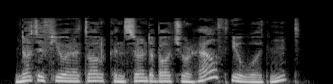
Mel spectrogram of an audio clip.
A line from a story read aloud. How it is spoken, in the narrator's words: Zinedra said sweetly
